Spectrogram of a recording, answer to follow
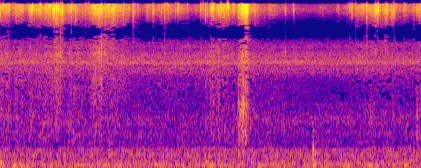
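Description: Thin plastic bags and wrapping rustling and crinkling faintly as hands open them, with a few light crackles over a steady low background hum.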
